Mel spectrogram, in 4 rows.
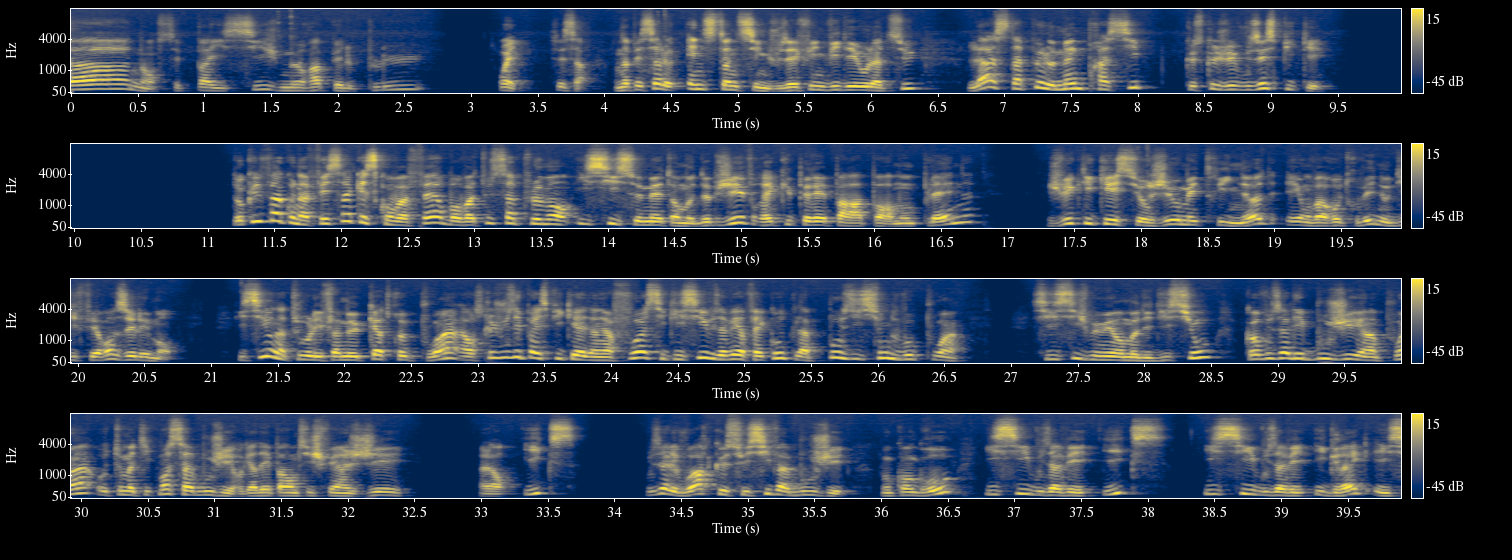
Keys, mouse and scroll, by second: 1.6 click, 2.8-3.7 scroll down 2, 4.4-4.8 drag, 4.8-5.9 scroll down 2, 5.9-6.6 scroll down 1, 6.9 click, 7.7-12.1 middle drag, 14.0 Tab, 18.0 click, 20.4-27.8 drag, 27.8 Tab, 29.8-31.2 middle drag, 31.8 g.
